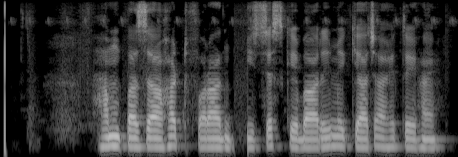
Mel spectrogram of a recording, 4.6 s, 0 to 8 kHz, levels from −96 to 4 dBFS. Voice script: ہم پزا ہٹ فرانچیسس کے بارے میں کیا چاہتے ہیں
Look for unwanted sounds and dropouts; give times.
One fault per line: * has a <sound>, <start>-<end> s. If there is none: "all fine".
* has a dropout, 2.3-2.5 s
